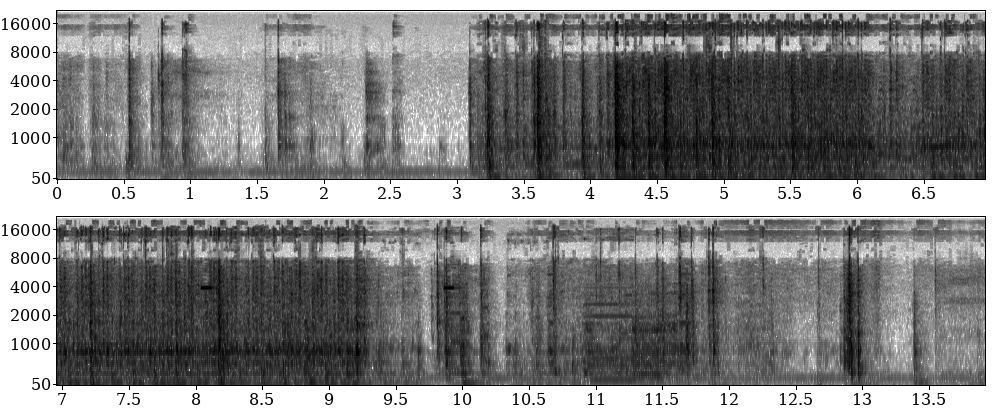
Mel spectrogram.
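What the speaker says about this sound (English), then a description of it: "just sew on that same seam where you've already sewn" A sewing machine stitches along an existing seam over elastic on a fabric face mask, a steady close rapid chatter that runs for about six seconds between quiet handling, with no talk.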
